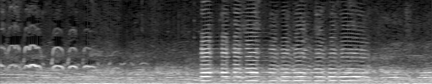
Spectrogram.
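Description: Noisemakers in a marching crowd: a whistle blown in a quick trill of short chirps at the start, then, about two seconds in, a horn sounds one held, pulsing note for about a second and a half, over steady crowd chatter.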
